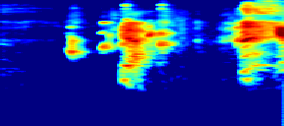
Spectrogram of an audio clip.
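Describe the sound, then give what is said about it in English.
A voice imitates an old laptop's grinding noise when it is turned on, with a few short, raspy, hissing bursts, then a longer harsh grinding stretch. Fairly loud, with no other sound. “it sounds like this horrible shuffle grinding noise”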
